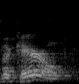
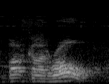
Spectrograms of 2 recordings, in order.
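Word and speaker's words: vaquero: Spanish pronunciation is not vaccaro the Spanish pronunciation is ba control port buckaroo so the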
